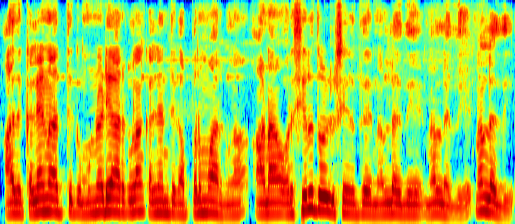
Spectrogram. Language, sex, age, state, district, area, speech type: Tamil, male, 30-45, Tamil Nadu, Tiruvannamalai, rural, spontaneous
